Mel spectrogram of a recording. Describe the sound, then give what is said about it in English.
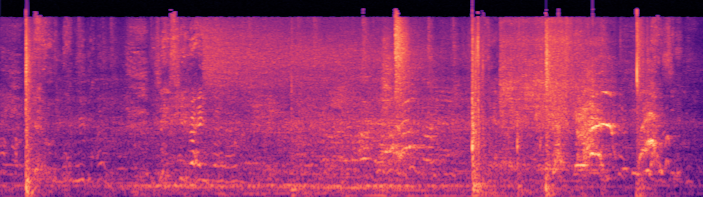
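Someone is having a shower in a steam room: water sprays steadily, a continuous hiss broken by a few sharp knocks or thuds, with indistinct voices murmuring in the background. “Having a shower.”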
